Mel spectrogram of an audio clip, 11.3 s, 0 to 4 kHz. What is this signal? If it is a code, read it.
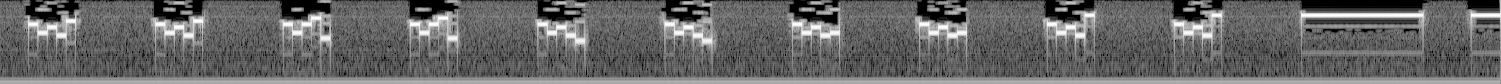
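Five-tone selective call (ZVEI), heard as quick runs of five tones, tones of about 70 ms. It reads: 85749 85749 85803 85803 85742 85742 85745 85745 85744 85744
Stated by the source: Five-tone ZVEI selective call, SDR-received, address 85730.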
